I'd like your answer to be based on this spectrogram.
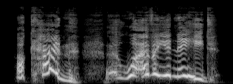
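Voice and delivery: cracking voice soaring very high. Rylan answers the captain, voice cracking and soaring. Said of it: "as his voice cracked and soared".

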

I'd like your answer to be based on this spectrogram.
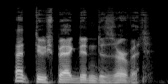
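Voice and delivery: plain reading voice

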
